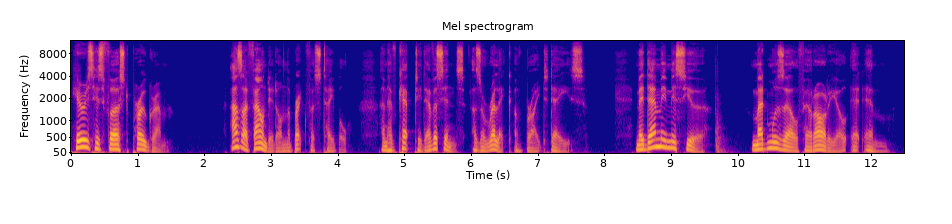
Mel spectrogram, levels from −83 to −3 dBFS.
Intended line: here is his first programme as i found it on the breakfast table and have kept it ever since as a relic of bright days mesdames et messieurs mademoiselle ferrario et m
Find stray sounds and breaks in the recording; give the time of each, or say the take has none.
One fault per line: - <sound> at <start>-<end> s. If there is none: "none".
- thud at 9.7-10.0 s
